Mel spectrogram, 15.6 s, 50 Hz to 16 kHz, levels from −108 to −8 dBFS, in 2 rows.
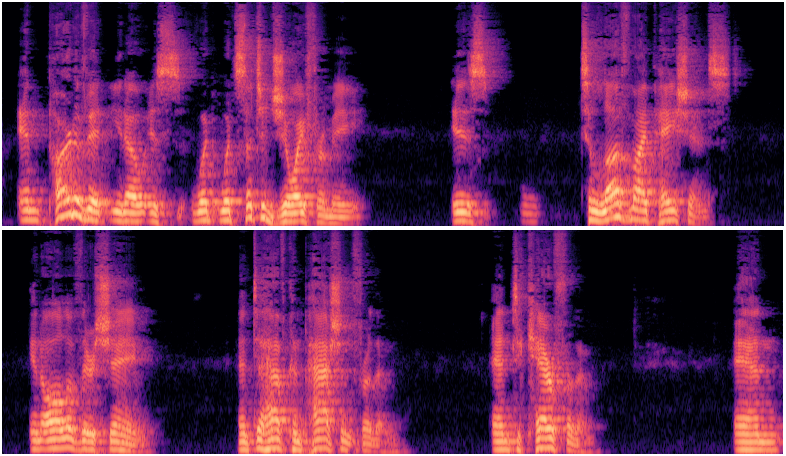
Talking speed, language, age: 135 wpm, English, 50-69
